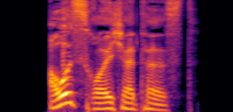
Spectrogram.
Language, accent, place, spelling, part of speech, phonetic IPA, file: German, Germany, Berlin, ausräuchertest, verb, [ˈaʊ̯sˌʁɔɪ̯çɐtəst], De-ausräuchertest.ogg
- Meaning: inflection of ausräuchern: 1. second-person singular dependent preterite 2. second-person singular dependent subjunctive II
